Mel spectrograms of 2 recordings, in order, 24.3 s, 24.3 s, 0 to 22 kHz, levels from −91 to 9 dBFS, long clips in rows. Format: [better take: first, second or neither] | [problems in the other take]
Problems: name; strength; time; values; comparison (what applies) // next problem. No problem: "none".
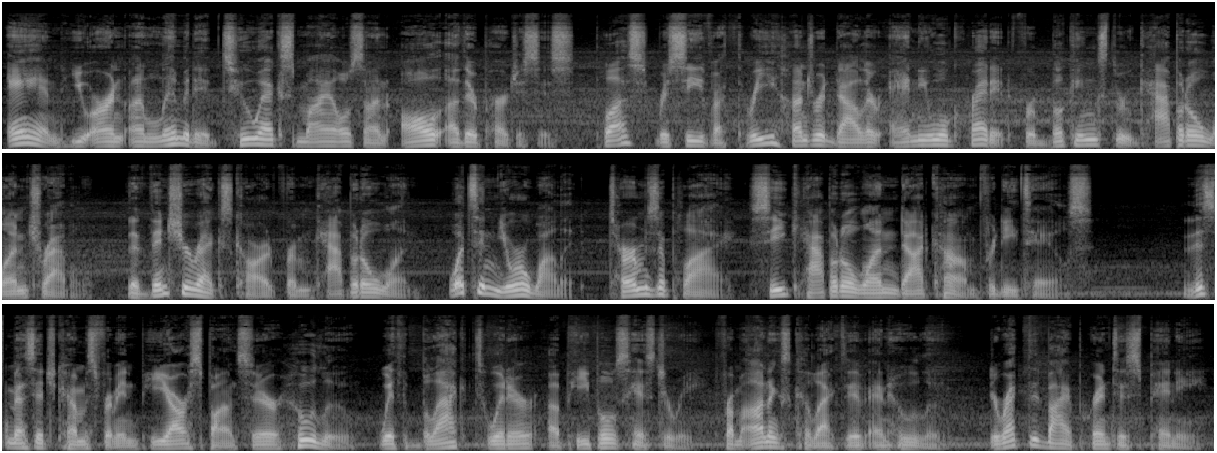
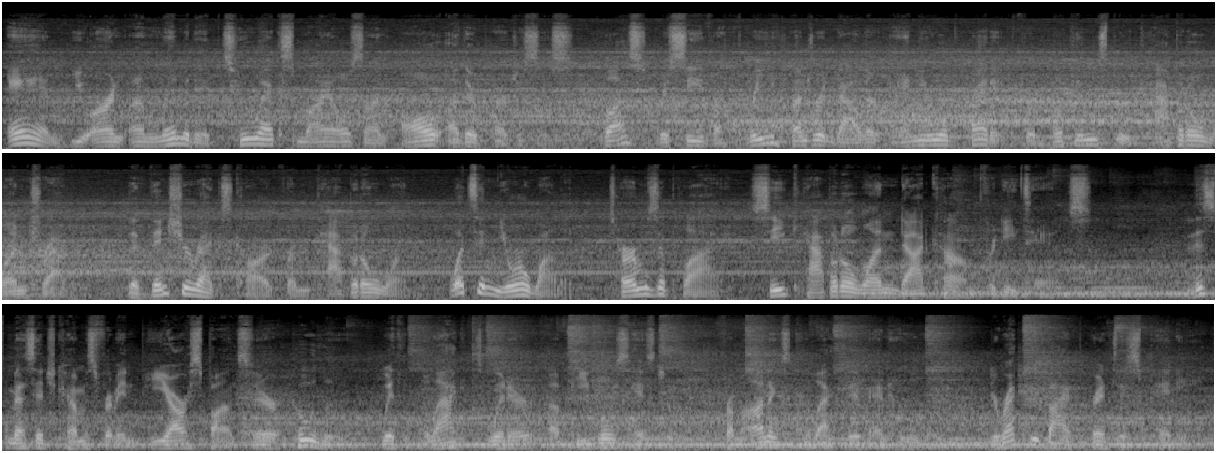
first | machinery noise; loud; throughout; 4 dB below the speech; faint in the first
